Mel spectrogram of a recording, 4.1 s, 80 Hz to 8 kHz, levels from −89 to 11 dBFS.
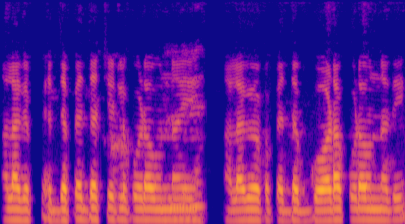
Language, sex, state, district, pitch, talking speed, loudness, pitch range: Telugu, male, Andhra Pradesh, Sri Satya Sai, 140 Hz, 175 wpm, -16 LUFS, 135-145 Hz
